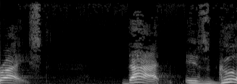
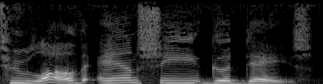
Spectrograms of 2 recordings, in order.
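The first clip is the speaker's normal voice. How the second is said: slow emphatic quote; much slower than usual. Acted. Slow reading of scripture phrase.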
